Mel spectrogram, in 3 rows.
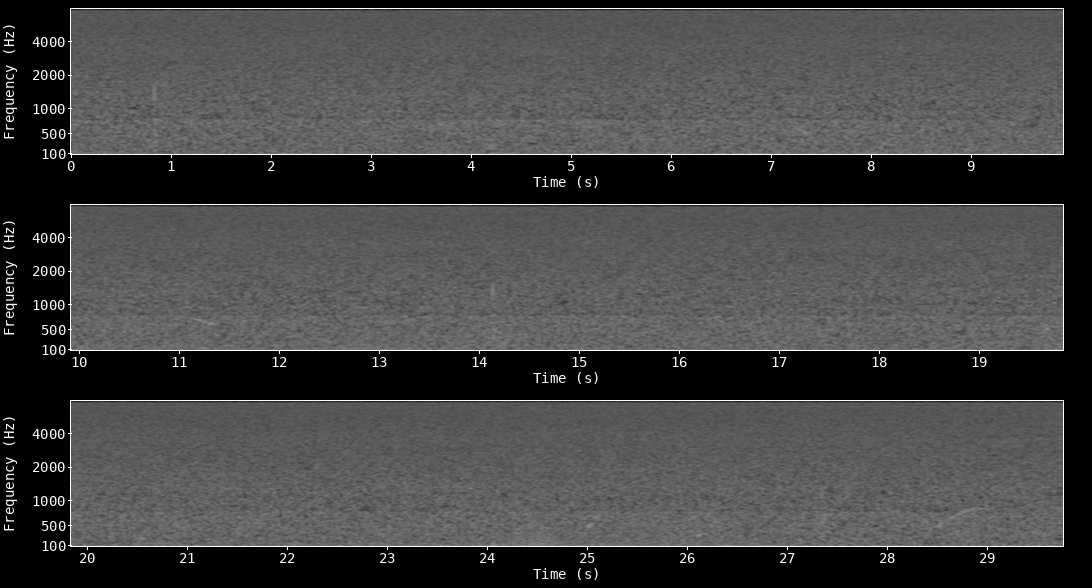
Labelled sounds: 28.8	29.1	humpback whale, 0.80 to 0.90 kHz

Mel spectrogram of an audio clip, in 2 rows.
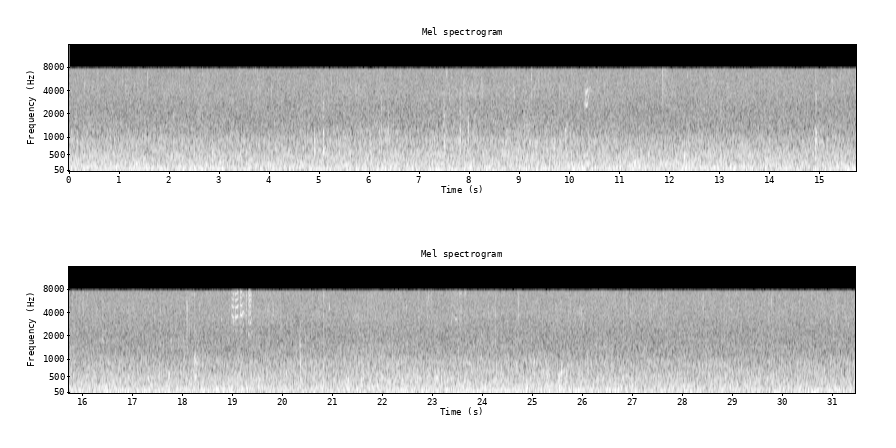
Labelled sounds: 19.0	19.3	Pacific white-sided dolphin, 3.3 to 4.2 kHz

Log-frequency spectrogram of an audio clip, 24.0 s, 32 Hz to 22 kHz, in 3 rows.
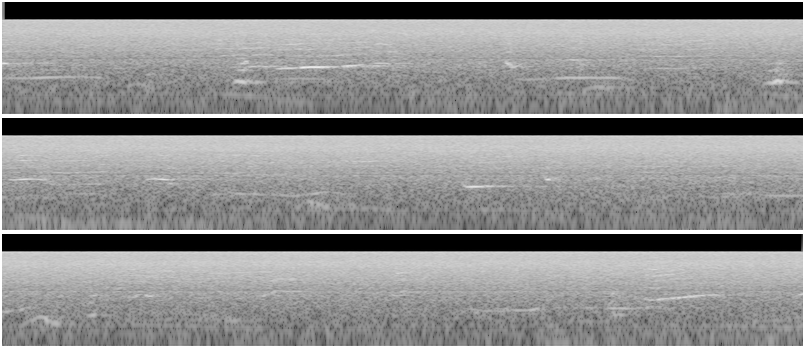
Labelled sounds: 2.4	2.7	humpback whale, 1.4 to 1.6 kHz
11.5	11.8	humpback whale, 1.7 to 1.8 kHz
22.5	22.8	humpback whale, 1.8 to 2.1 kHz

